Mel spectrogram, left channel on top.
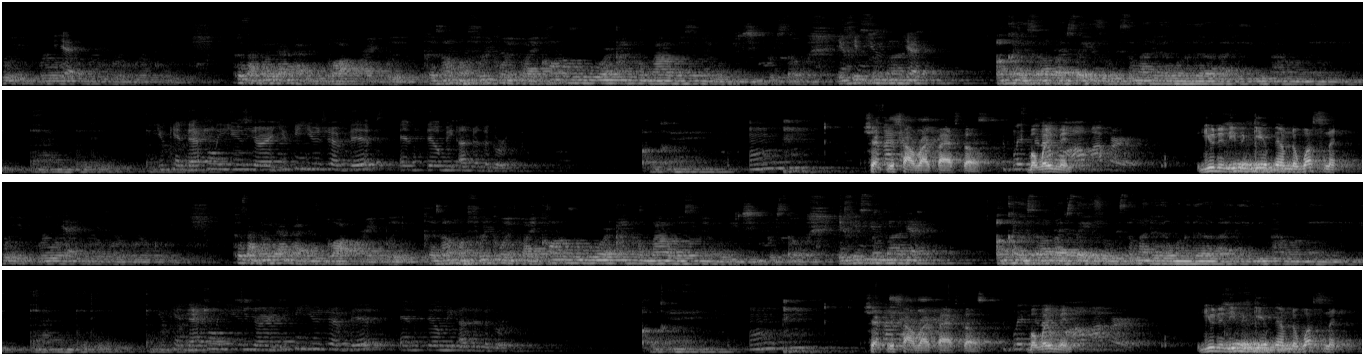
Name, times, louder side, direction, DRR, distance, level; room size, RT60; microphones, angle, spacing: voice 1, 0.0-2.1 2.3-9.1 9.9-14.6 15.0-15.5 20.0-20.7 21.4-21.6 22.5-22.6 25.8-26.3, right 2 dB, 25° right, -1 dB, 5.2 m, -34 dB
voice 2, 4.5-4.8 8.3-9.3 15.1-17.3 17.6-18.7 21.1-21.7 22.3-23.0 23.7-24.9, left 3 dB, 70° left, 3 dB, 2.2 m, -41 dB
voice 3, 22.2-23.4 23.9-24.3 25.6-26.9, left 3 dB, 25° left, 11 dB, 0.4 m, -26 dB
16.5 x 14.5 x 5.3 m, 1.4 s
head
